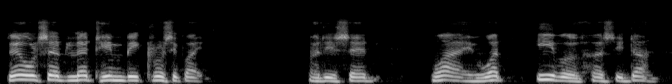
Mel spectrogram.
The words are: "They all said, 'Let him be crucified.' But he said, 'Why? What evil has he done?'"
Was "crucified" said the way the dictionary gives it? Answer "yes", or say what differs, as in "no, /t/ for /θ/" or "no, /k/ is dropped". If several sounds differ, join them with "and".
yes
